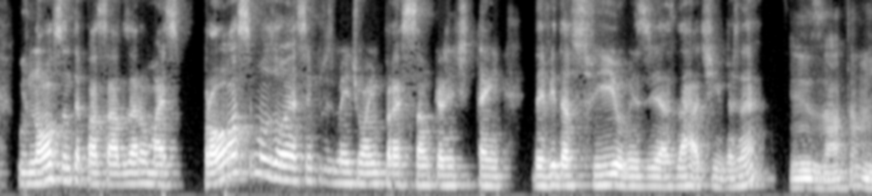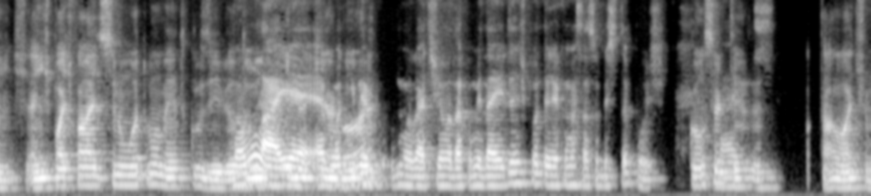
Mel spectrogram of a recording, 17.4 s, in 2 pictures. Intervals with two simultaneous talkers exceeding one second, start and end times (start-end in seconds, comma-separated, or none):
11.0-12.5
